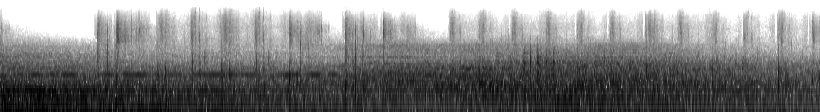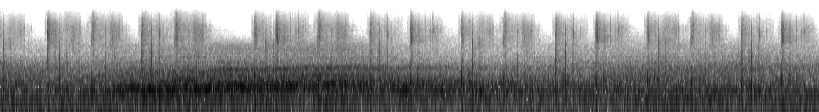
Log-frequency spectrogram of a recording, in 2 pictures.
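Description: Footsteps tap on a stone floor in an echoing hall.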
